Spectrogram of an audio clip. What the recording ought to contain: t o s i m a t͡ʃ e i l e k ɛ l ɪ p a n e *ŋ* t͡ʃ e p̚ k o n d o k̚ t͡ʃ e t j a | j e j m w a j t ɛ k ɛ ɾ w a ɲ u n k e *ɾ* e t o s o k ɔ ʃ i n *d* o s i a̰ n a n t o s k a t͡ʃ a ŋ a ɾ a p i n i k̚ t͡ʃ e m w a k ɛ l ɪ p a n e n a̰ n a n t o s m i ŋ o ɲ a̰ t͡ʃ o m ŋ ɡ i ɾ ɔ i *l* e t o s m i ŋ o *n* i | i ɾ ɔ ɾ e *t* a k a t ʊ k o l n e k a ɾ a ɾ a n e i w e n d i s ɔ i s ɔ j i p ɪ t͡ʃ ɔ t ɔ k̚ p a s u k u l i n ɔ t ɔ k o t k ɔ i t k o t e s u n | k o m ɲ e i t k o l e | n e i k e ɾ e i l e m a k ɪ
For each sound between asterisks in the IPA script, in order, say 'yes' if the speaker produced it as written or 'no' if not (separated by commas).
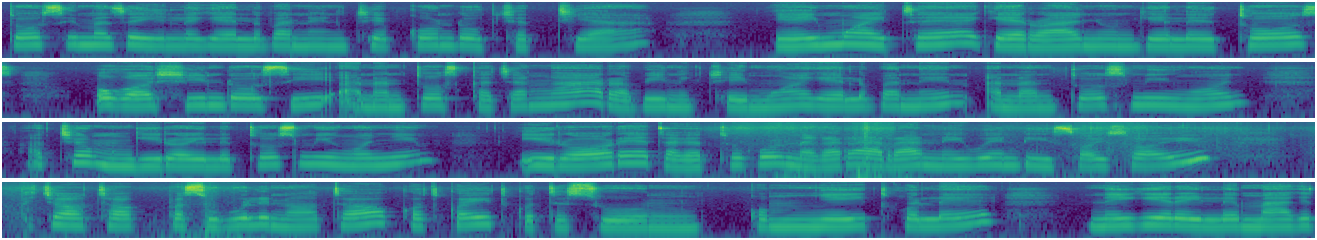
no, no, yes, yes, no, yes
